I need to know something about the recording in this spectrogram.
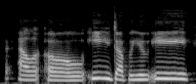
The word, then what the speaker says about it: Loewe: Like the Loewe's and so forth, and people don't know it's pronounced Loewe, Loewe, Yes.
